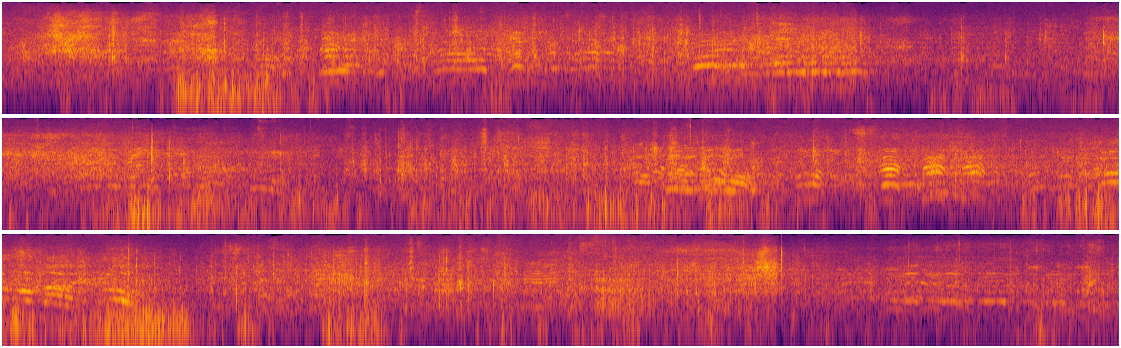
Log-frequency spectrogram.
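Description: Skate blades scrape and hiss on the ice.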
